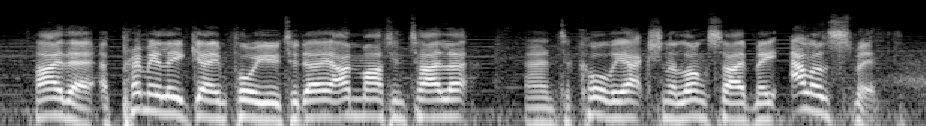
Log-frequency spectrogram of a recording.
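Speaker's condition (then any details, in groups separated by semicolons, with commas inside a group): No condition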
